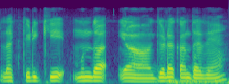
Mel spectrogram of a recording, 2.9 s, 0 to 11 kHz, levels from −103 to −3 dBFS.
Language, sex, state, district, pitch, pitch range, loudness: Kannada, male, Karnataka, Koppal, 145 Hz, 135-155 Hz, -16 LUFS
